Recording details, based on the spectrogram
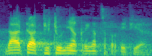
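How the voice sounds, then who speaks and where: A man's voice: mid-range voice, fast talker, a little hiss or hum. A middle-aged man preaching a storytelling sermon, acting out dialogue and addressing the congregation directly. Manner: storytelling, acts out dialogue, addresses audience as brothers. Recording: dull reverberant hall recording.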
